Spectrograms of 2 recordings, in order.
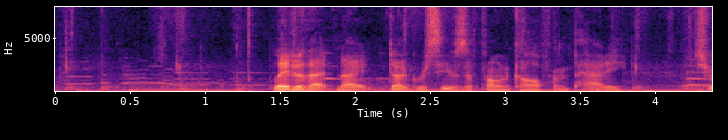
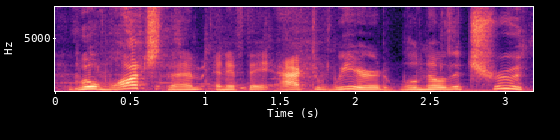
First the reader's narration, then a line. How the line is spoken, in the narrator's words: Judy exclaims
